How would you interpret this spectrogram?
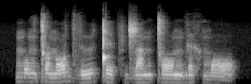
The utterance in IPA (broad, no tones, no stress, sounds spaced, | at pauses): m o ŋ ǀ ʌ n ɔ d͡z ʉ ǃ e t͡s ɖ͡ʐ a n ǀ ɔ ŋ ɡ ɛ x m ɔ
